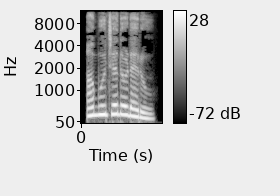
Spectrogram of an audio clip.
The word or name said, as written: ಅಬುಜದೊಡರು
